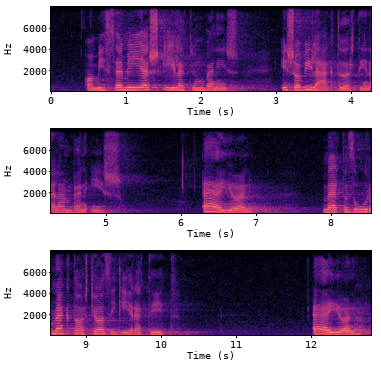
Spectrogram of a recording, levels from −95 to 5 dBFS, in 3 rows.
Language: Hungarian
